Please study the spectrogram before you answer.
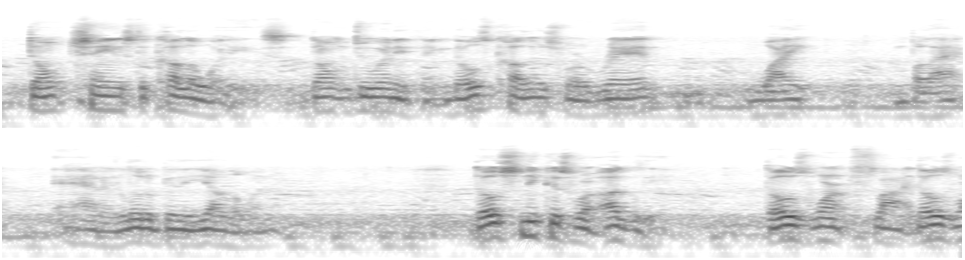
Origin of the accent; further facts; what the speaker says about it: New York, United States; I'm from Brooklyn and we wear sneakers.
